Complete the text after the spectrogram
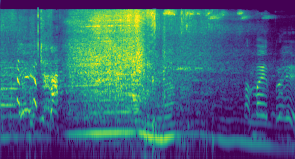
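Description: A second rally car engine revs loudly as the car approaches.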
